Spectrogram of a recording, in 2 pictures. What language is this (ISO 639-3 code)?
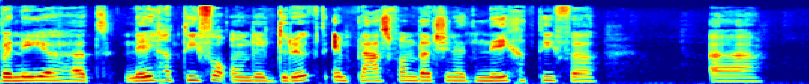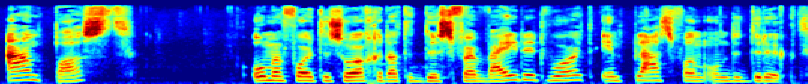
nld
